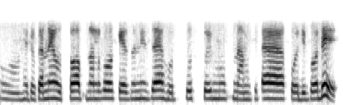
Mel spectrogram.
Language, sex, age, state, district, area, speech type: Assamese, female, 30-45, Assam, Sivasagar, rural, conversation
